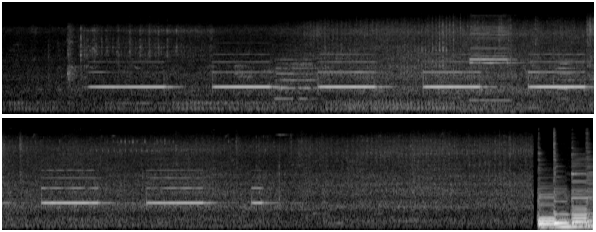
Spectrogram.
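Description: Electronic warning beeper sounding about eight steady beeps, roughly one a second, over faint traffic noise, stopping after about eight seconds. Strummed acoustic guitar music starts loudly just before the end.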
